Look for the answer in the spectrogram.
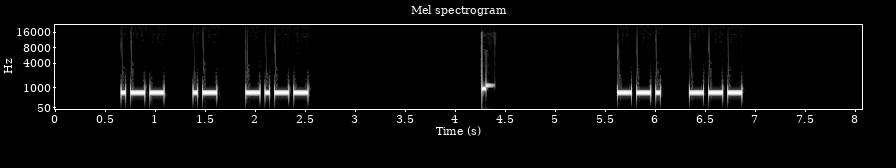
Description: Morse code, heard as a keyed tone, about 25 wpm, spaced as for 18 wpm, 700 Hz. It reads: WAY GO
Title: 2x Character Spacing - Top 100 Words - 25wpm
